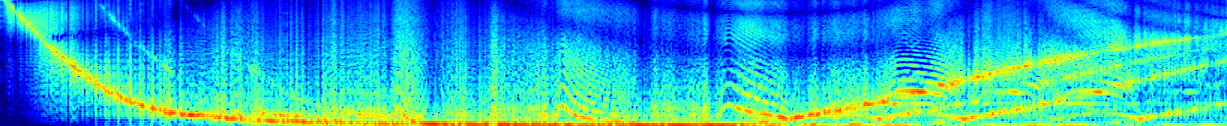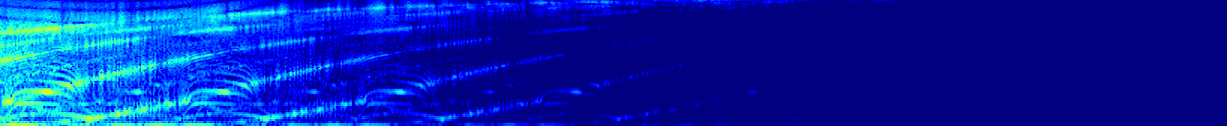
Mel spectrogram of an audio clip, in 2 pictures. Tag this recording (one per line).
weird
sweep
fx
future
sound-design
soundeffect
synth
freaky
acid
sci-fi
digital
electronic
sfx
